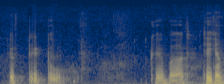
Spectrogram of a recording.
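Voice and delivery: soft whisper to yourself; whispered aside. Real, not acted. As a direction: whisper the number under your breath. Muttering the question number aside.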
